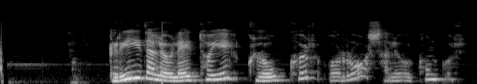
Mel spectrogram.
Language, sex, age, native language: Icelandic, male, 60-69, Icelandic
